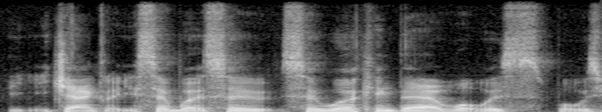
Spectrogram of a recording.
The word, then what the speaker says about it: Janklow: Is it Janklo or Yes. Yanklo? Janklo.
